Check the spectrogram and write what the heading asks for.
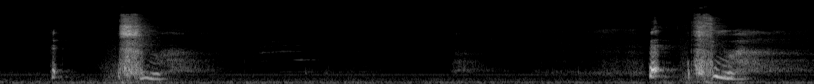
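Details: Two forceful sneezes, each after a sharp intake of breath, with a steady room hum, deliberately induced with a Q-tip by a person who is not naturally sneezy. Their nose was burning after bathroom cleaning, possibly from Clorox. A cat may be heard.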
